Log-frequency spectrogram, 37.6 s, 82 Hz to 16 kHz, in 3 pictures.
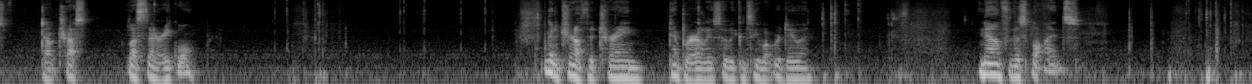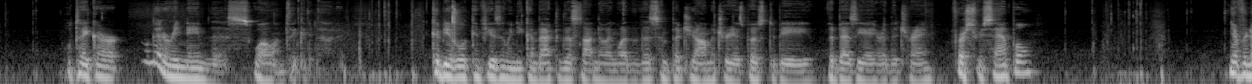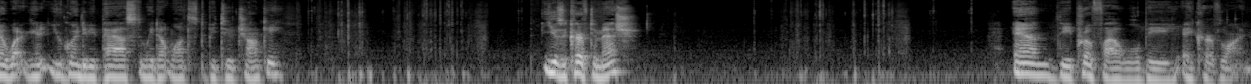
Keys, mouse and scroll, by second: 2.7-4.0 drag, 4.6 click, 5.1 right click, 8.3 ctrl+z, 8.4 ctrl+right click, 9.5 scroll up 1, 10.9 scroll down 5, 11.2 middle click, 11.6 scroll up 3, 11.8 click, 12.0 shift+a, 13.3 scroll up 2, 15.6 click, 23.1-24.4 drag, 24.7 click, 28.1 click, 28.5 typing, 29.1-30.2 drag, 32.6-34.3 drag, 34.7 click, 37.1-37.5 scroll down 5.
